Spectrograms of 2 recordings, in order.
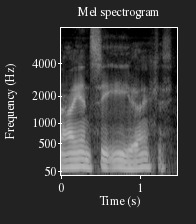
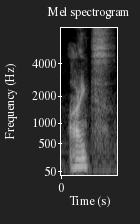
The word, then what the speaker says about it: Ince: They keep saying I-N-C-E.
